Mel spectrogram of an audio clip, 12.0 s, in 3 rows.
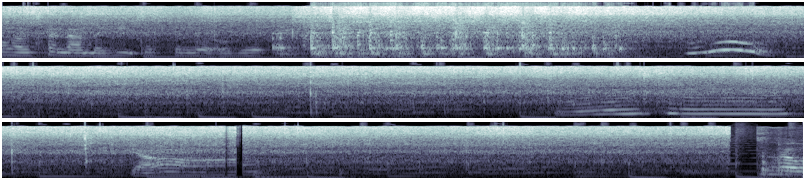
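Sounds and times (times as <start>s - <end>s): prawns sizzling in a pan: 0.0s - 12.0s.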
